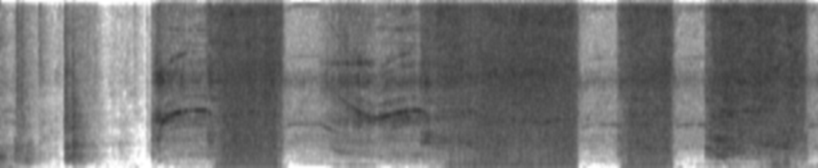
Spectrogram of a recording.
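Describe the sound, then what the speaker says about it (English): An angle grinder slices through a metal downpipe in repeated loud bursts of harsh, high-pitched cutting noise, separated by short pauses as the tool stops and starts again. "Angle grinder."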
